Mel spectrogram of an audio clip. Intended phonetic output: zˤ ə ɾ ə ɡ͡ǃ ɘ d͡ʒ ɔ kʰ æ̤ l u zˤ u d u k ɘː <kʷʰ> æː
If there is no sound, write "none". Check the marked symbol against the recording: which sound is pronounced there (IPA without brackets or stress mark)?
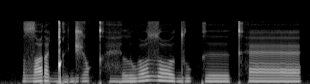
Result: kʰ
